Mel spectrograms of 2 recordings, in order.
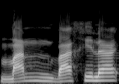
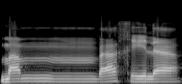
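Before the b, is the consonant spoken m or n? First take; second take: n; m. First: An n sound is heard before the b. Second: A nasal m sound is heard before the b. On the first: The speaker calls it wrong. "এটা না পড়ে পড়তে হবে মিম দিয়ে" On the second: The speaker calls it right. "মিম দিয়ে"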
